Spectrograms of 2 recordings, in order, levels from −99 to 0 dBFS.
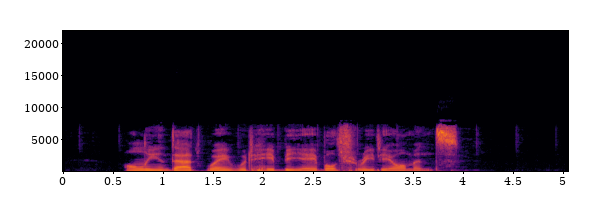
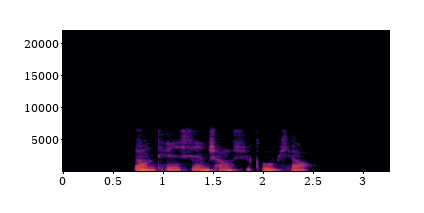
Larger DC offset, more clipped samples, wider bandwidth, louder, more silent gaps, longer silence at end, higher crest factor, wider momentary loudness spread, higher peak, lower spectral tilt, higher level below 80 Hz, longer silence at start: neither; neither; first, 7.8 kHz vs 6.8 kHz; first, -36 LUFS vs -46 LUFS; neither; first, 1.1 s vs 0.8 s; first, 22 dB vs 16 dB; about the same, 7 LU vs 8 LU; first, -16 dBFS vs -30 dBFS; second, -3.5 dB/octave vs -5 dB/octave; first, -74 dBFS vs under -90 dBFS; about the same, 0.65 s vs 0.75 s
